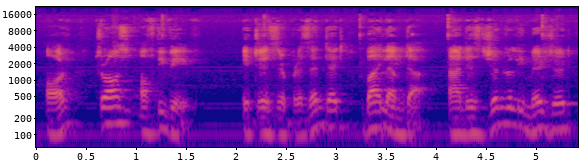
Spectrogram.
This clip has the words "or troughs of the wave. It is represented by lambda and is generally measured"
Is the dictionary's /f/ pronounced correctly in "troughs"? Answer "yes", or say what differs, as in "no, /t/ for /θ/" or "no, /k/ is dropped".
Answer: no, /f/ is dropped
